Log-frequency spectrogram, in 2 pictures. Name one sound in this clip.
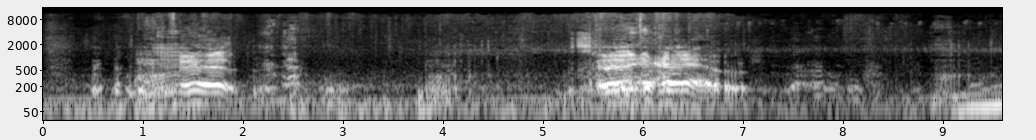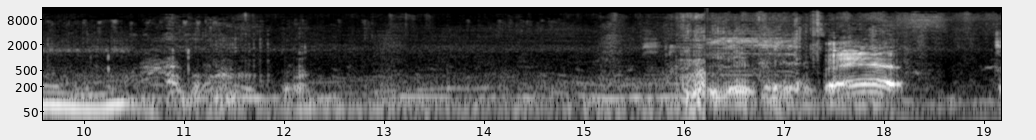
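A buffalo calf bleats loudly in distress.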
